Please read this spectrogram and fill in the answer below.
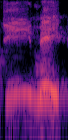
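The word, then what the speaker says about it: DMAIC: is that we make it's pronounced d make like making something so it's d make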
